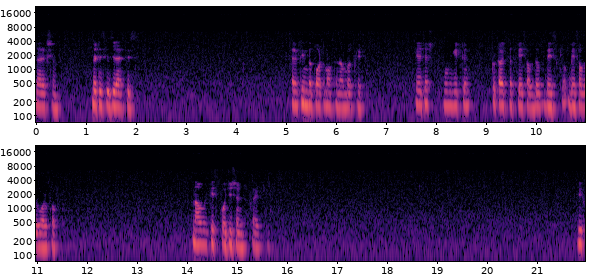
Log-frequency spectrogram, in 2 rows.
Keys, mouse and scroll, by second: 1.9 m, 3.0 click, 3.8 scroll down 1, 4.3-6.4 scroll down 1, 7.3 scroll up 1, 9.6 click, 9.7 space, 9.9 scroll up 1, 10.6 middle click, 11.3 scroll down 1, 11.9 middle click, 12.4 scroll down 1, 13.2-14.9 middle drag, 14.9 click, 16.5-17.1 scroll down 1, 17.3 click, 17.7 scroll up 1, 18.2 middle click, 19.4-19.8 scroll up 1, 19.8-20.2 scroll down 1, 20.2-21.7 shift+middle drag, 21.7 b.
